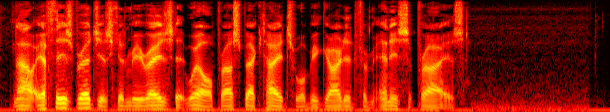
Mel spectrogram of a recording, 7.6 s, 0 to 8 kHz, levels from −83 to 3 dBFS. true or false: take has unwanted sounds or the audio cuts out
false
